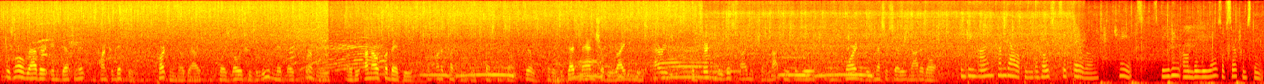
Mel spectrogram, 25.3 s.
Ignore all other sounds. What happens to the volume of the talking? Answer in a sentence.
The loudness of the talking stays about the same.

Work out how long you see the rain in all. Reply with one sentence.
The rain can be heard for 25 seconds in total.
